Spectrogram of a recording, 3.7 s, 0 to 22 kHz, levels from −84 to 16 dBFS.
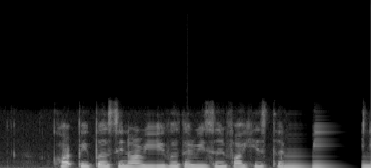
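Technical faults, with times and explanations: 1.49 to 1.58 s, short stall from a late packet: the sound hangs for about 68 ms with a faint buzz or dip, then continues from the same point with nothing lost. A packet came late, the jitter buffer ran dry, and the receiver stretched the last sound until it arrived.
2.90 to 3.14 s and 3.16 to 3.64 s, call audio freeze: the sound stops moving forward and turns into a fading buzz or hiss for 224 ms, then for 456 ms, with the second falling to silence for about 130 ms before the audio resumes where it stopped. The likely cause is packets held up in transit, which emptied the jitter buffer. The receiver extended the last sound while it waited, so nothing is missing, but gaps have been inserted.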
